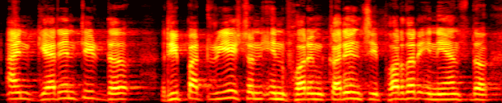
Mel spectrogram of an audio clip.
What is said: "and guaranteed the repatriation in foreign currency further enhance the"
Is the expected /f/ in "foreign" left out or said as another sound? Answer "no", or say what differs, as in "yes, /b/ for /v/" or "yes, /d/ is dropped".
yes, /p/ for /f/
